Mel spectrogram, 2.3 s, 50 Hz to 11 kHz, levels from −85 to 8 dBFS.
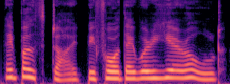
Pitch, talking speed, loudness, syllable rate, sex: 215 Hz, 235 wpm, -16 LUFS, 5.3 syllables/s, female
